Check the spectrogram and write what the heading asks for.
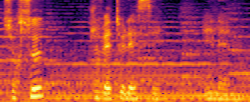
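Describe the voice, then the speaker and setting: A woman voicing a gruff middle-aged male detective who speaks firmly and curtly. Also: low voice, normal speed, loud music behind the voice, natural voice. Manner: firm and curt.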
